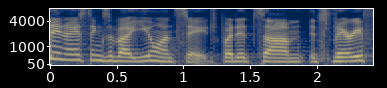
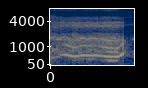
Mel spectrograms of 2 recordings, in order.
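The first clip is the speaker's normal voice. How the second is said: a sharp, high, breathy gasp, lightly acted; imitated gasp; 13 semitones higher, 12 dB quieter than usual. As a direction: gasp as if at a hot guy on TV. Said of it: "accidentally gasped".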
